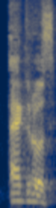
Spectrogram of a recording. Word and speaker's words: Aegros: Agros.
